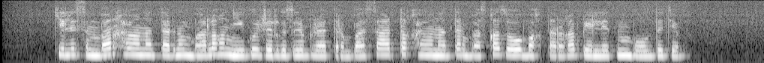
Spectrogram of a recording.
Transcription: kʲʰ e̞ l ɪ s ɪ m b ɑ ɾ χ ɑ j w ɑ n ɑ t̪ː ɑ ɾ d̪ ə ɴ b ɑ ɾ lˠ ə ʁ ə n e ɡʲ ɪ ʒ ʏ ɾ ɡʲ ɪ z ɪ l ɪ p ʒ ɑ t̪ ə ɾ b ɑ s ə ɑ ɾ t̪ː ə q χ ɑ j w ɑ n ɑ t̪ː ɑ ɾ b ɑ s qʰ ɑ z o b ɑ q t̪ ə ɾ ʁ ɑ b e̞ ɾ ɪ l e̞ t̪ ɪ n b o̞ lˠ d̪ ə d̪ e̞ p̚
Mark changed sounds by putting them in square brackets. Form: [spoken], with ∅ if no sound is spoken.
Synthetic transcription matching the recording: kʲʰ e̞ l ɪ s ɪ m b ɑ ɾ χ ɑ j w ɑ n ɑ t̪ː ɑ ɾ d̪ ə ɴ b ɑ ɾ lˠ ə ʁ ə n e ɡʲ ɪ ʒ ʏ ɾ ɡʲ ɪ z ɪ l ɪ p ʒ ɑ t̪ ə ɾ b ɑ s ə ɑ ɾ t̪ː ə q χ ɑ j w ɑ n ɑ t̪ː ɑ ɾ b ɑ s [q] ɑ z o b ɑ q t̪ [ɑ] ɾ ʁ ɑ b e̞ ɾ ɪ l e̞ t̪ ɪ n b o̞ lˠ d̪ ə d̪ e̞ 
